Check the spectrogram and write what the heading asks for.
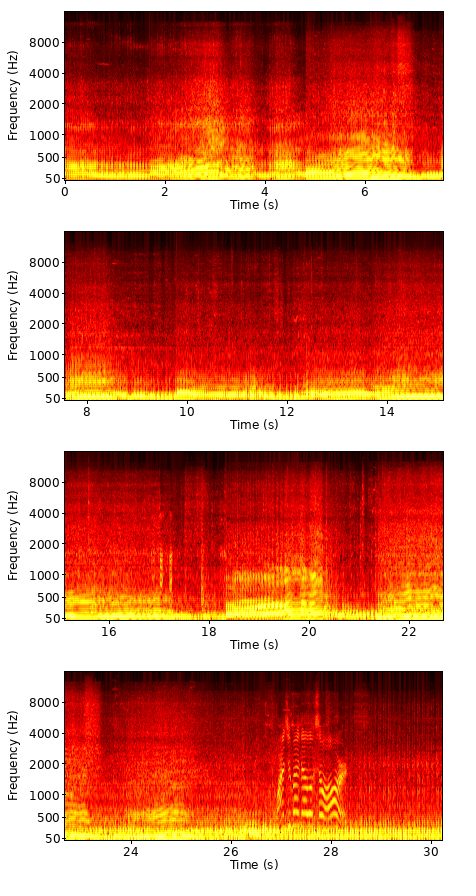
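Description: Side-by-side off-road engine revved up and down in repeated bursts while the machine climbs rock ledges.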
